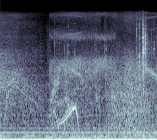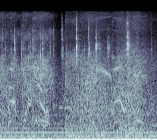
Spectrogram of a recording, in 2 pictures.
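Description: Punches and whooshes from a fighting game thud and swish.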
